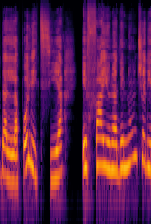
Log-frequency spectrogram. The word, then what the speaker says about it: polizia: Allora vai dai carabinieri o dalla polizia. Agora fala para mim só polizia, pronunciando a letra Z como se tivesse um TS ali.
